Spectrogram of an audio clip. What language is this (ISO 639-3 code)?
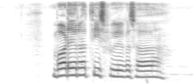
nep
